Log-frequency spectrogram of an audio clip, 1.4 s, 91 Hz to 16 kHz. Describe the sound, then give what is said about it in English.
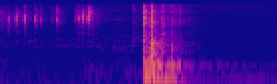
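Dice clatter in a quick series of light, crisp rattles, then land with one loud clack and thud that fades quickly into a faint low hum. “You can hear round you 6. Shaking the dice.”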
